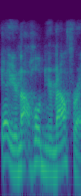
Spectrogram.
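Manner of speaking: dry, flat, expressionless deadpan delivery. Retelling an older angler's dry reply to the complaint: imitating a deadpan remark. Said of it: "just this deadpan look".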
